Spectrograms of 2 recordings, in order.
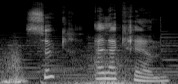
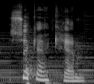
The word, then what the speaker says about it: Sucre à la crème: Sucre à la crème, or like I grew up pronouncing it, sucre à crème.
